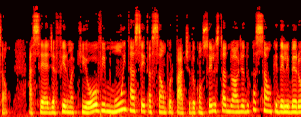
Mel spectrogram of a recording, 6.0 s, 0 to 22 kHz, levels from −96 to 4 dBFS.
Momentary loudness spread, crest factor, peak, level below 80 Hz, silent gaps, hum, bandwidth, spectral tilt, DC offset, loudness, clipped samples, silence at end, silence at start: 6 LU; 16 dB; -6 dBFS; -56 dBFS; none; none; 17 kHz; -4 dB/octave; under 0.1%; -23 LUFS; under 0.1%; 0 s; 0 s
